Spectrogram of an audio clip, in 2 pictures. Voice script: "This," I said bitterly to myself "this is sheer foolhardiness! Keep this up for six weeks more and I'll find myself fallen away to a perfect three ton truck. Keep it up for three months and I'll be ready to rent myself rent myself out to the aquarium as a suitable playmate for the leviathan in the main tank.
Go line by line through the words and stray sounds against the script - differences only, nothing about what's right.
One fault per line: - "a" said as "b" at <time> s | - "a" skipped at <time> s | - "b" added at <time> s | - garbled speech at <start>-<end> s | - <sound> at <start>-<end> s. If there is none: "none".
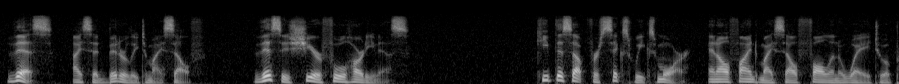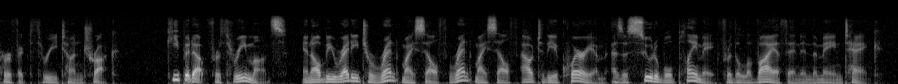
none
